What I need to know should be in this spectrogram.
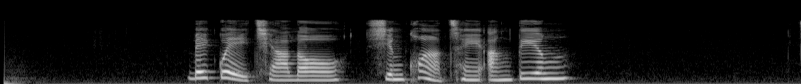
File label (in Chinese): (閩); 生活常規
